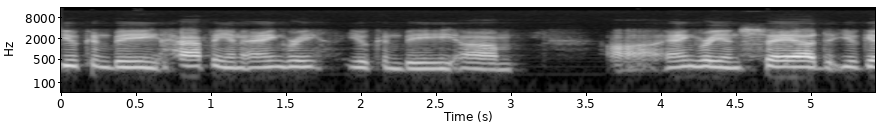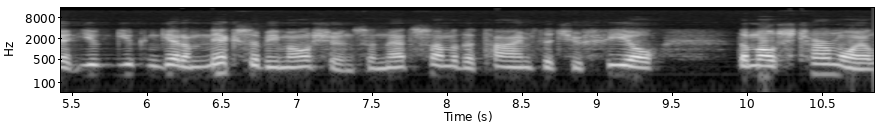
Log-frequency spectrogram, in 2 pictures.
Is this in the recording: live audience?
no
